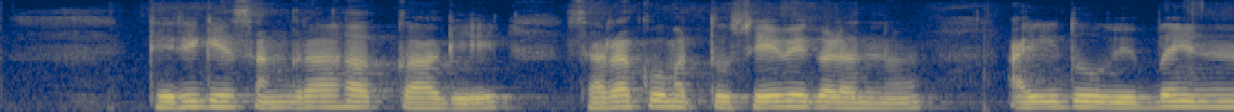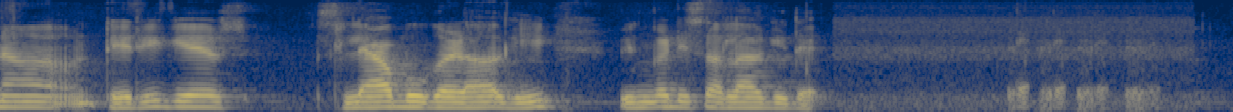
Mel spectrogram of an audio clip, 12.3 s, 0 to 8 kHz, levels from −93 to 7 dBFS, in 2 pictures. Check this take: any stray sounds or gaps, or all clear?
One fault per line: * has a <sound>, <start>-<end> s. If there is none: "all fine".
* has a laugh, 11.2-12.0 s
